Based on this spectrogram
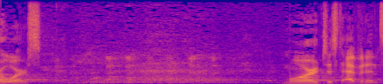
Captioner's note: crowd laughing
